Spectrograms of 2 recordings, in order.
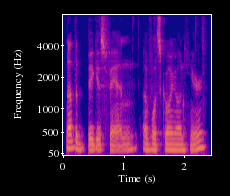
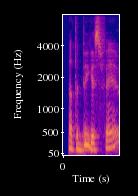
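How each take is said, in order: First: Said in the usual way. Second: Cracked, breaking voice. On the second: Real, not acted. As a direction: voice cracking on biggest. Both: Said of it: "Ooh, voice crack".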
